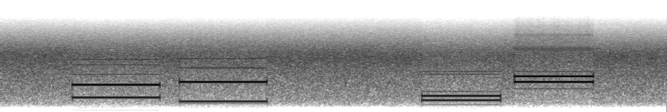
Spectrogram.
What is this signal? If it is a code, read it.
Aircraft SELCAL, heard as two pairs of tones, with radio hiss. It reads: FM-CP DG-PR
